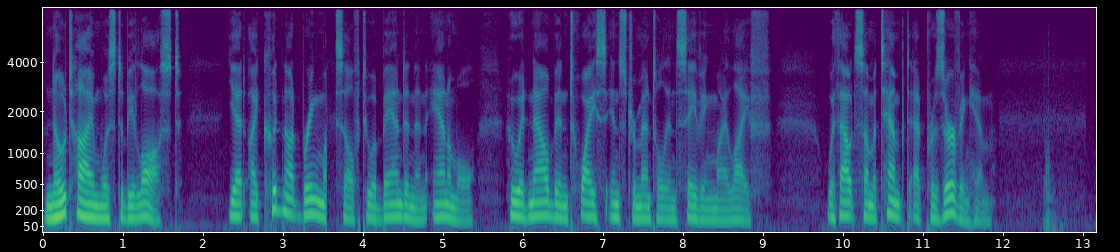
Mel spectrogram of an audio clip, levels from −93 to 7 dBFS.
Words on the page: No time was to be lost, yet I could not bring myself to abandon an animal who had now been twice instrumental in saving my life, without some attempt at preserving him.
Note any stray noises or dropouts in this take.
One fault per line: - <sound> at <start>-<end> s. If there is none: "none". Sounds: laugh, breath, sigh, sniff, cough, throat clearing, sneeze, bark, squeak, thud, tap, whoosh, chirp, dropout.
- dropout at 3.5-3.7 s
- thud at 12.5-13.0 s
